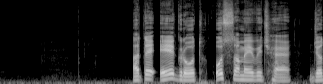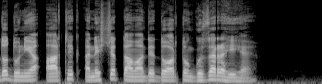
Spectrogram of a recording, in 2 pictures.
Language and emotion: Punjabi, neutral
